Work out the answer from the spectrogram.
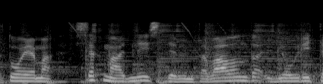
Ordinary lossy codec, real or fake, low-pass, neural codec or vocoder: AAC, 64 kbps; real; 7.2 kHz; none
